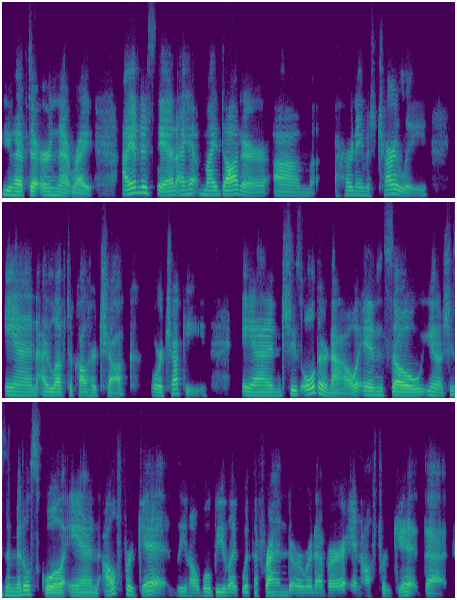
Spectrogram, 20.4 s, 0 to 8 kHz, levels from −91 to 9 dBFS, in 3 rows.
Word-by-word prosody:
You 170 Hz, -4 st, 0 dB
have 145 Hz, -1 st, +4 dB
to 155 Hz, -2 st, +6 dB
earn 145 Hz, -1 st, 0 dB
that 130 Hz, -2 st, +1 dB
right. 455 Hz, -3 st, 0 dB, 0.4 s
I 175 Hz, +5 st, +6 dB
understand 210 Hz, -10 st, +2 dB
I 170 Hz, -, +1 dB
have 190 Hz, -1 st, -2 dB
my 165 Hz, -1 st, +1 dB
daughter, 160 Hz, -7 st, +3 dB
um, 130 Hz, -2 st, -2 dB, 0.4 s
her 160 Hz, -1 st, -5 dB
name 150 Hz, -2 st, -5 dB
is 140 Hz, -, -13 dB
Charlie 180 Hz, -3 st, -1 dB, 0.4 s
and 140 Hz, -3 st, 0 dB
I 140 Hz, -, -1 dB
love 135 Hz, -1 st, +2 dB
to -, -, -5 dB
call 125 Hz, 0 st, +1 dB
her 125 Hz, -1 st, -4 dB
Chuck -, -, -2 dB, 0.4 s
or 130 Hz, -3 st, +1 dB
Chuckie 190 Hz, +9 st, -3 dB, 0.5 s
and 135 Hz, -2 st, +1 dB
she's 165 Hz, -2 st, -1 dB
older 210 Hz, -, +4 dB
now, 115 Hz, -3 st, +1 dB
and 145 Hz, -3 st, 0 dB
so 135 Hz, -2 st, +4 dB
you 155 Hz, 0 st, -3 dB
know, 135 Hz, -, -1 dB
she's 160 Hz, -3 st, -8 dB
in 140 Hz, -2 st, -3 dB
middle 170 Hz, +5 st, +2 dB
school 120 Hz, -8 st, +3 dB
and 125 Hz, -1 st, -2 dB
I'll -, -, +3 dB
forget -, -, 0 dB, 0.2 s
you 140 Hz, -1 st, -6 dB
know, 125 Hz, 0 st, -3 dB
we'll 135 Hz, 0 st, -1 dB
be, 135 Hz, 0 st, -2 dB
like, 125 Hz, -2 st, -1 dB
with 130 Hz, -2 st, -3 dB
a 125 Hz, -, -5 dB
friend 130 Hz, 0 st, 0 dB
or 125 Hz, -1 st, -2 dB
whatever 120 Hz, +1 st, -1 dB
and 130 Hz, -, -5 dB
I'll 125 Hz, -, -4 dB
forget 115 Hz, -5 st, -3 dB
that -, -, -1 dB
135 Hz, 160 wpm, -24 LUFS, 130-160 Hz, 0.5 s, to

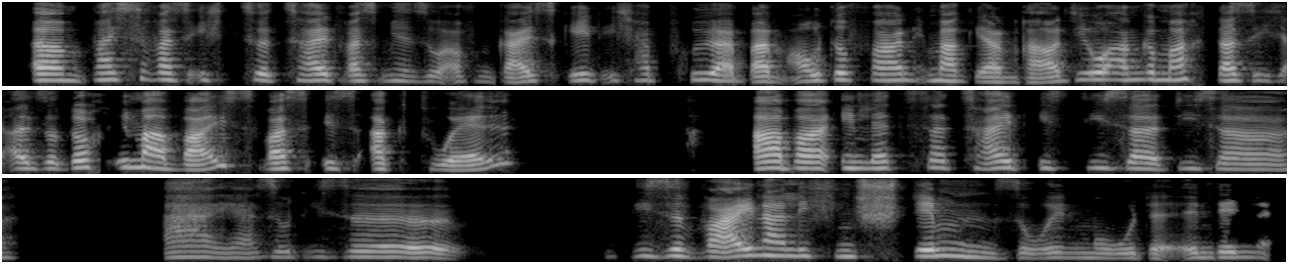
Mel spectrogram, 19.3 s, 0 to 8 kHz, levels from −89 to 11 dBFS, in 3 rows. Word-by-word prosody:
Ähm, 220 Hz, -2 st, +6 dB
weißt 240 Hz, +2 st, -1 dB
du, 265 Hz, -, -12 dB
was 235 Hz, -1 st, 0 dB
ich 225 Hz, -1 st, -15 dB
zurzeit 215 Hz, -1 st, -1 dB
was 205 Hz, 0 st, -3 dB
mir 200 Hz, -2 st, -12 dB
so 175 Hz, -1 st, -10 dB
auf 180 Hz, -, -10 dB
'n 175 Hz, -, -22 dB
Geist 165 Hz, +4 st, -2 dB
geht? 220 Hz, +1 st, -6 dB
Ich 200 Hz, +1 st, -17 dB
habe 220 Hz, 0 st, -12 dB
früher 235 Hz, 0 st, +1 dB
beim 180 Hz, 0 st, +3 dB
Autofahren 220 Hz, +2 st, -1 dB
immer 210 Hz, -3 st, +2 dB
gerne 165 Hz, -4 st, -3 dB
Radio 190 Hz, +11 st, +1 dB
angemacht, 240 Hz, +1 st, -1 dB
dass 210 Hz, 0 st, +2 dB
ich, 200 Hz, -1 st, -15 dB
also, 210 Hz, 0 st, -1 dB
doch 245 Hz, +5 st, +1 dB
immer 250 Hz, -7 st, +6 dB
weiß: 245 Hz, -, +3 dB
„Was 205 Hz, +1 st, +3 dB
ist 215 Hz, -1 st, -11 dB
aktuell.“ 180 Hz, -, 0 dB, 1.2 s
Aber 220 Hz, 0 st, +7 dB
in 225 Hz, -1 st, -3 dB
letzter 225 Hz, +2 st, -5 dB
Zeit 230 Hz, +1 st, -1 dB
ist 225 Hz, -1 st, -14 dB
dieser 215 Hz, -3 st, -1 dB
dieser 185 Hz, -4 st, -6 dB, 0.7 s
ah, 190 Hz, +2 st, -5 dB
ja, 170 Hz, -1 st, -13 dB
so 190 Hz, +1 st, -13 dB
diese 195 Hz, -1 st, -2 dB, 0.8 s
diese 225 Hz, 0 st, -3 dB
weinerlichen 230 Hz, +1 st, +4 dB
Stimmen 220 Hz, -4 st, 0 dB
so 160 Hz, 0 st, -13 dB
in 170 Hz, -1 st, -10 dB
Mode, 160 Hz, 0 st, -9 dB
in 175 Hz, +1 st, -7 dB
den 185 Hz, 0 st, -4 dB
210 Hz, 155 wpm, -26 LUFS, 185-225 Hz, 1.2 s, Aber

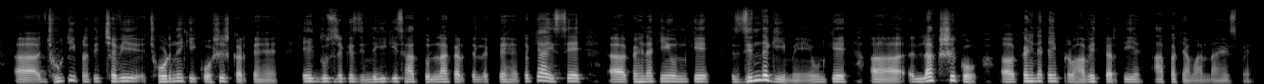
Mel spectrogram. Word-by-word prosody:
अ, 105 Hz, -1 st, +2 dB
झूठी 145 Hz, -, -3 dB
प्रति 140 Hz, -4 st, -6 dB
छवि 150 Hz, +2 st, +3 dB, 0.2 s
छोड़ने 135 Hz, +4 st, +3 dB
की 145 Hz, -2 st, -4 dB
कोशिश 145 Hz, +6 st, +1 dB
करते 115 Hz, -, -3 dB
हैं, 100 Hz, -1 st, -7 dB, 0.3 s
एक-दूसरे 140 Hz, 0 st, -1 dB
की 145 Hz, +1 st, -2 dB
ज़िंदगी 120 Hz, +3 st, -3 dB
के 140 Hz, -, -2 dB
साथ 130 Hz, -3 st, 0 dB
तुलना 125 Hz, +1 st, +2 dB
करते 115 Hz, +1 st, -3 dB
लगते 115 Hz, +3 st, -4 dB
हैं। 105 Hz, -2 st, -6 dB
तो 145 Hz, -, -1 dB
क्या 175 Hz, +5 st, +3 dB
इससे 145 Hz, +1 st, +2 dB
अ, 135 Hz, -4 st, 0 dB
कहीं 125 Hz, +2 st, -2 dB
न 130 Hz, -, 0 dB
कहीं 140 Hz, +2 st, 0 dB
उनके 135 Hz, 0 st, +1 dB, 0.2 s
ज़िंदगी 155 Hz, -, +5 dB
में 95 Hz, +2 st, -8 dB
उनके 115 Hz, +5 st, +2 dB
अ, 110 Hz, -5 st, 0 dB
लक्ष्य 175 Hz, +8 st, +4 dB
को -, -, +2 dB, 0.3 s
अ, -, -, +4 dB
कहीं 145 Hz, -1 st, +5 dB
न 155 Hz, -, +1 dB
कहीं 145 Hz, -1 st, 0 dB
प्रभावित 115 Hz, +2 st, -2 dB
करती 125 Hz, 0 st, 0 dB
है? 115 Hz, 0 st, -6 dB
आपका 120 Hz, 0 st, -3 dB
क्या 105 Hz, -, -7 dB
मानना 95 Hz, +1 st, -10 dB
है 95 Hz, -, -9 dB
इसमें? -, -, -14 dB
130 Hz, 210 wpm, -23 LUFS, 115-145 Hz, 0.3 s, ज़िंदगी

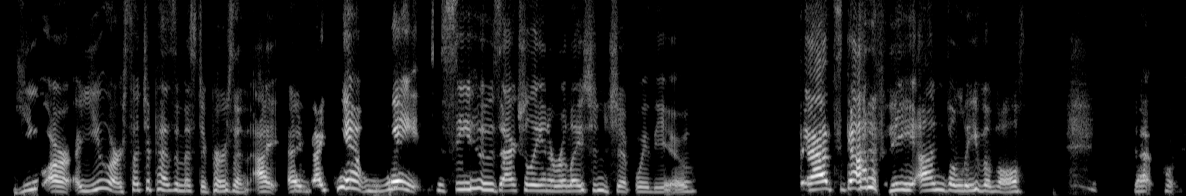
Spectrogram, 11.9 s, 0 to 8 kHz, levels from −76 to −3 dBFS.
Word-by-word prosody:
You 245 Hz, -, -5 dB
are 200 Hz, -2 st, +2 dB
you 265 Hz, +10 st, -4 dB
are 185 Hz, -, -1 dB
such 255 Hz, +7 st, -8 dB
a -, -, -5 dB
pessimistic 235 Hz, -6 st, -6 dB
person. 210 Hz, -5 st, -4 dB
I 195 Hz, 0 st, +1 dB
I 205 Hz, +1 st, +1 dB, 0.2 s
I -, -, +1 dB, 0.2 s
can't 330 Hz, -3 st, +5 dB
wait 290 Hz, -, +5 dB
to 235 Hz, -, -6 dB
see 275 Hz, +7 st, -2 dB
who's 260 Hz, -4 st, -1 dB
actually 235 Hz, 0 st, -1 dB
in 225 Hz, -, -6 dB
a 215 Hz, -, -4 dB
relationship 215 Hz, -1 st, -4 dB
with 185 Hz, -2 st, -7 dB
you. 195 Hz, +3 st, -8 dB, 1.1 s
That's 280 Hz, +1 st, +7 dB
gotta 325 Hz, +5 st, +5 dB
be 255 Hz, +1 st, 0 dB
unbelievable. 225 Hz, -5 st, -1 dB, 1.1 s
That -, -, -5 dB
poo -, -, -13 dB
235 Hz, 140 wpm, -20 LUFS, 210-270 Hz, 1.1 s, That's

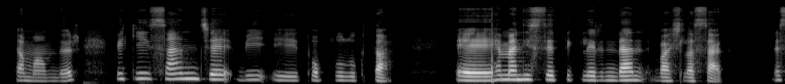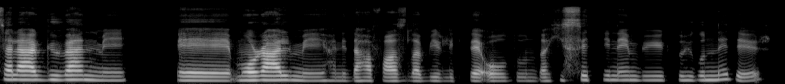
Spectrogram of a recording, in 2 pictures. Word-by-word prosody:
Tamamdır. 165 Hz, 0 st, -7 dB, 0.3 s
Peki 260 Hz, +1 st, -6 dB
sence 255 Hz, -2 st, 0 dB
bir, 210 Hz, +1 st, -12 dB
eee, 190 Hz, -3 st, -9 dB
toplulukta, 185 Hz, -1 st, -4 dB, 0.6 s
eee, 180 Hz, -1 st, +9 dB
hemen 220 Hz, 0 st, +6 dB
hissettiklerinden 200 Hz, -3 st, 0 dB
başlasak 170 Hz, -3 st, -2 dB, 0.4 s
mesela 215 Hz, 0 st, +5 dB
güven 215 Hz, +1 st, +1 dB
mi, 190 Hz, -2 st, -8 dB, 0.5 s
eee, 180 Hz, -2 st, 0 dB
moral 200 Hz, +1 st, +5 dB
mi, 175 Hz, -2 st, -8 dB
hani, 175 Hz, -1 st, -16 dB
daha 170 Hz, 0 st, -4 dB
fazla 170 Hz, -1 st, -4 dB
birlikte 165 Hz, 0 st, -7 dB
olduğunda 165 Hz, 0 st, -10 dB
hissettiğin 205 Hz, +5 st, -8 dB
en 200 Hz, -1 st, -8 dB
büyük 195 Hz, 0 st, -12 dB
duygun 200 Hz, +1 st, -8 dB
nedir? 215 Hz, -2 st, -9 dB
195 Hz, 100 wpm, -22 LUFS, 175-210 Hz, 0.6 s, eee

